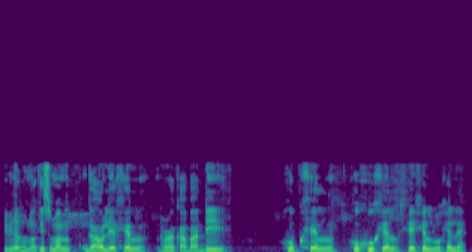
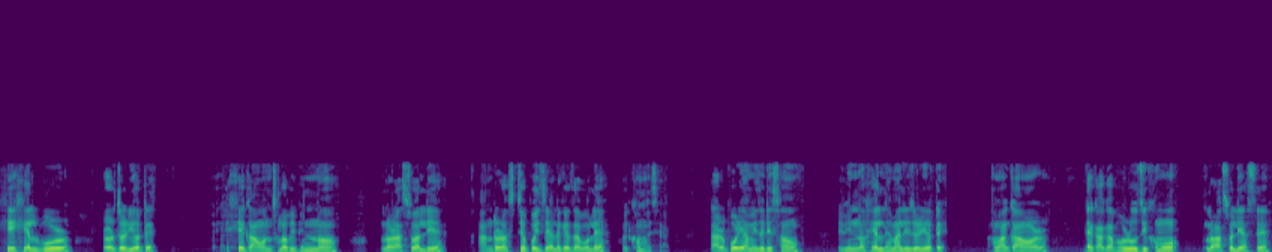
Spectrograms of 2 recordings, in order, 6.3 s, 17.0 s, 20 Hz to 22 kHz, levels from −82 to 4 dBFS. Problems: background sounds at intervals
